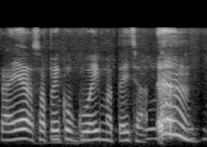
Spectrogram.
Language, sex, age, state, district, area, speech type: Nepali, female, 45-60, West Bengal, Jalpaiguri, rural, spontaneous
